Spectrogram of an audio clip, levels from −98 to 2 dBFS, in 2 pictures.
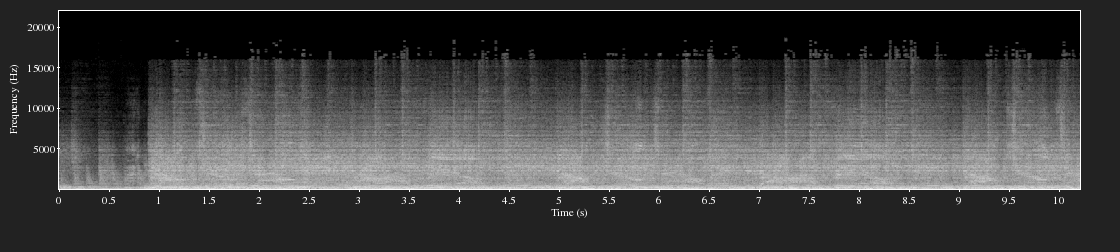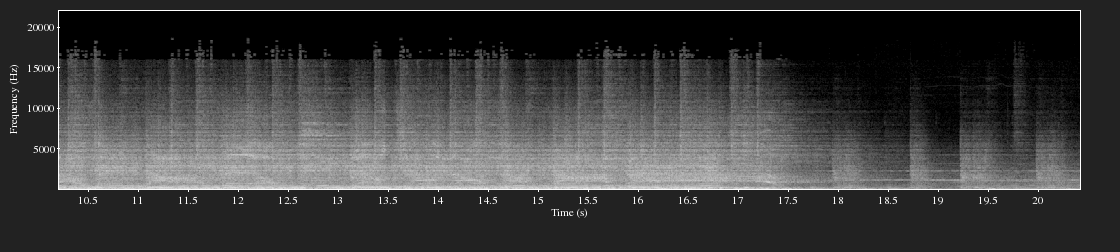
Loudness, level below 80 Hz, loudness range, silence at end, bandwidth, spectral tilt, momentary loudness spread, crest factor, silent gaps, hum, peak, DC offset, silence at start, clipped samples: -15 LUFS; -26 dBFS; 3 LU; 0 s; 13 kHz; -5 dB/octave; 17 LU; 14 dB; none; none; 0 dBFS; under 0.1%; 0 s; under 0.1%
